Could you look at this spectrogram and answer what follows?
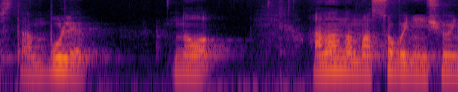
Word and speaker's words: Стамбул: То же самое Истанбул у нас, это, естественно, Стамбул, и Тайпей у нас это Тайбэй.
